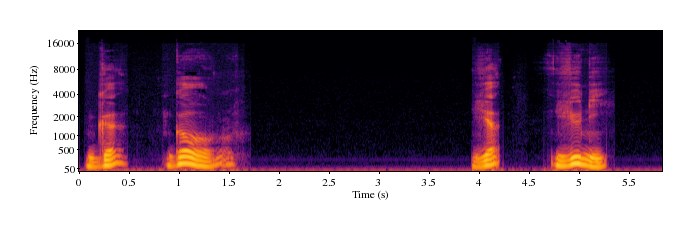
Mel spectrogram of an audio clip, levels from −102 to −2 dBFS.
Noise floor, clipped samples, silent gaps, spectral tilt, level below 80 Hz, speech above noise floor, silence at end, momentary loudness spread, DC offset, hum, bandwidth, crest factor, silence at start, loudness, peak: -68 dBFS; under 0.1%; none; -8.5 dB/octave; -48 dBFS; 48 dB; 0.55 s; 17 LU; 0.2%; none; 12 kHz; 16 dB; 0.05 s; -22 LUFS; -8 dBFS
